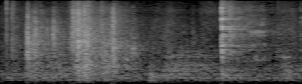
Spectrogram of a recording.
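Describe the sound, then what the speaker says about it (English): Italian-style cheese is stirred into a pan mixture with a metal utensil, producing intermittent scrapes and clinks against the pan, with a sharp knock near the end. "And just kind of stir that around to make them extra creamy"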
